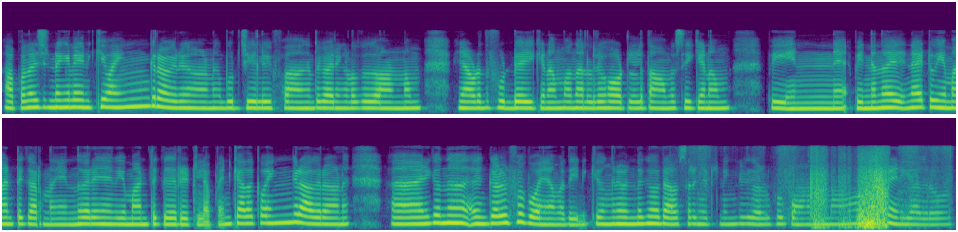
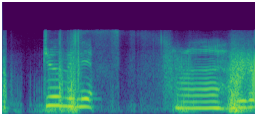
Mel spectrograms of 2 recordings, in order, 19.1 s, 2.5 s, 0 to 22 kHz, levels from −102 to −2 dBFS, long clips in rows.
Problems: background sounds at intervals, low volume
